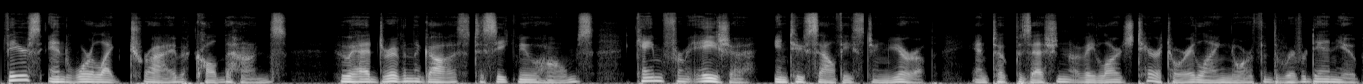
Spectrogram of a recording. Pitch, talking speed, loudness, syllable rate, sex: 110 Hz, 160 wpm, -20 LUFS, 4.8 syllables/s, male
